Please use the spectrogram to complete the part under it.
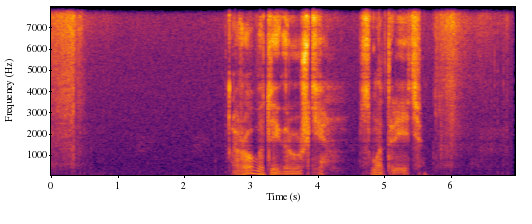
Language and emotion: Russian, sad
